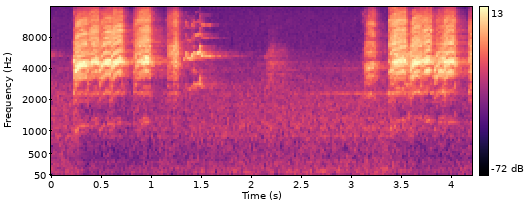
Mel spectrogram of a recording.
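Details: Distressed rainbow lorikeets defending their nest hollow from attacking noisy miners give harsh, broadband screeches in two bursts of rapid notes, with a quieter gap between and thin, higher chirps overlapping.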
